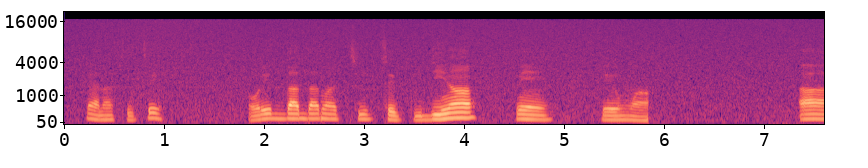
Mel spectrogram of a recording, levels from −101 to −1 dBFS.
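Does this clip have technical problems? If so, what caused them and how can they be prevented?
Yes, there's a short glitch from damaged data in a compressed stream at 2.56 s, right after "uri da da" and before "ma chi": corrupted bytes threw the decoder off, so it lost sync and skipped ahead to the next good frame header, with the room noise about 19 dB down. To prevent it, send the stream over a checksummed, error-corrected transport and keep metadata out of the audio frames.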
